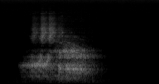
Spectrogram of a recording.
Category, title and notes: Speech > Processed / Synthetic
Recorded "Who's there" and distorted with different effects.
dark, distorted, halloween, horror, noise, sfx, vocal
